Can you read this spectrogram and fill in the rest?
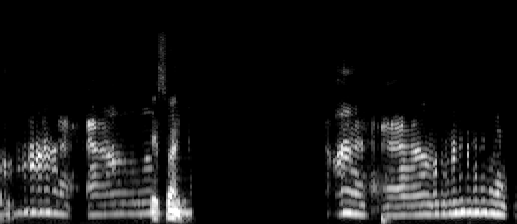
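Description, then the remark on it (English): A person imitates an angry animal grunt with their voice: two long, strained, throaty bellows, loud, separated by a pause of over a second. “It's like a really exactly angry like grunt. It's a muffled elephant.”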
